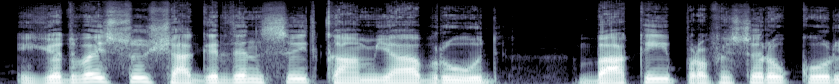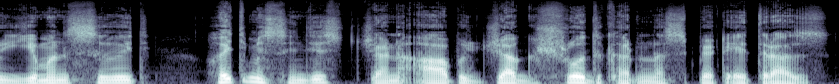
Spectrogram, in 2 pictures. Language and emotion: Kashmiri, neutral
